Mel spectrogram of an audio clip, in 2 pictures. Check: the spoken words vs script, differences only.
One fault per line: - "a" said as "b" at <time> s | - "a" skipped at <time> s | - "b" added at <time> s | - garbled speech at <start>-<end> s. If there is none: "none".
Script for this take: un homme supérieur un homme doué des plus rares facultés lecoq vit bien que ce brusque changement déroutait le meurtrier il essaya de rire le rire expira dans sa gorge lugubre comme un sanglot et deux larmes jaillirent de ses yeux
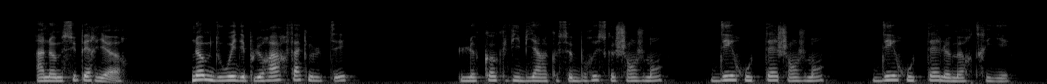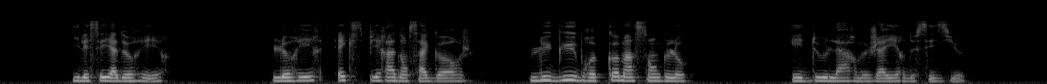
- "un" skipped at 1.3 s
- "changement déroutait" added at 7.8 s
